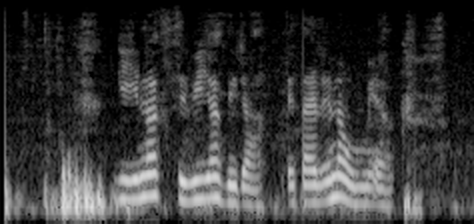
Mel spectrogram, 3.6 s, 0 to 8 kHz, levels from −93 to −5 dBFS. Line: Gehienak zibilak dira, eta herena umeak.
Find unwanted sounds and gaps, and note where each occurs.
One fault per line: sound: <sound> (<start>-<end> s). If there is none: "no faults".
no faults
